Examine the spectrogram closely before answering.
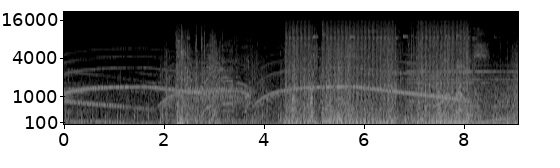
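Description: A police siren wails and swoops up and down.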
